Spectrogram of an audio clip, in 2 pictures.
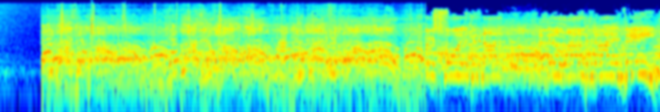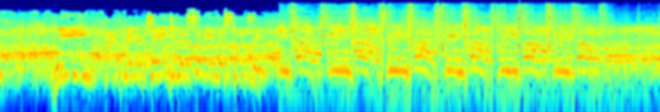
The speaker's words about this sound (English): The crowd erupted in boos and jeers as Mayor Bill de Blasio took the microphone.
